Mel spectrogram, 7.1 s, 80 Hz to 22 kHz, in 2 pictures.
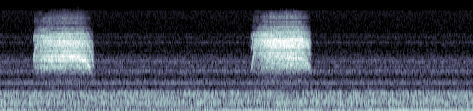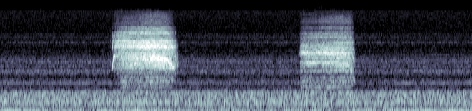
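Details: Wild barn owls at a research-monitored nest box while the mother feeds the young: four short, airy hissing screeches, about 1.5 to 2 seconds apart, over low background hum.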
